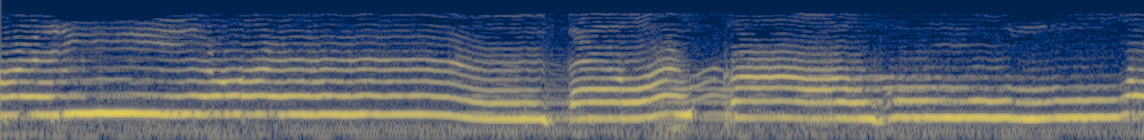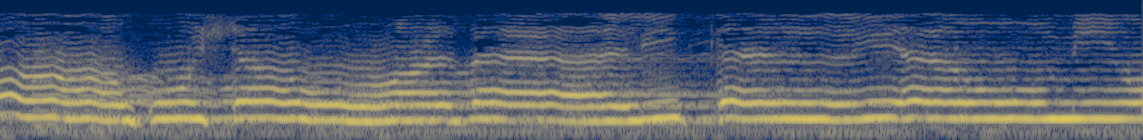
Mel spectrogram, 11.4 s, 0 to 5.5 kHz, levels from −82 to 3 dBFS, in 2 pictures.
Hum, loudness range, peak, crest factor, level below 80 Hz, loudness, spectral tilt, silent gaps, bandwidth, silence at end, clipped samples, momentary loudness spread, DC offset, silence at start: none; 1 LU; -6 dBFS; 10 dB; -46 dBFS; -16 LUFS; -11 dB/octave; none; 4.5 kHz; 0 s; under 0.1%; 3 LU; under 0.1%; 0 s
